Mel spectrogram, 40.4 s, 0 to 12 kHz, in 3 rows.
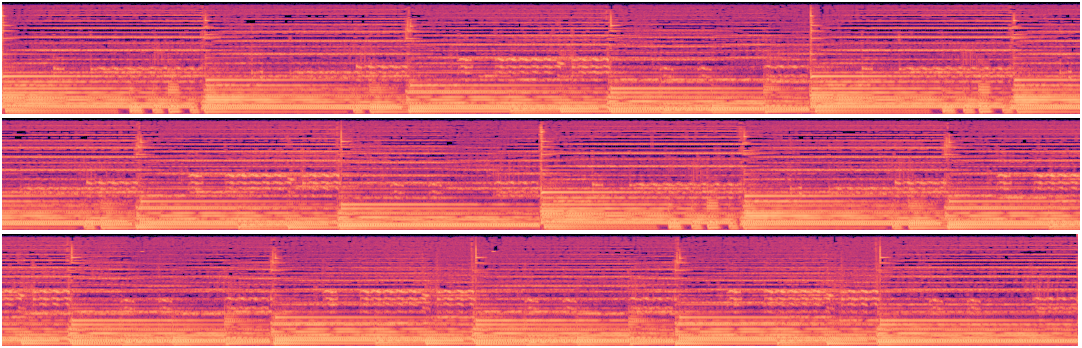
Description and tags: Chill Lofi Melody Loop 95 BPM
samples, out, relax, hiphop, melody, lofi, pack, loop, beats, lo-fi, beat, loops, music, sample, 95, bpm, chill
